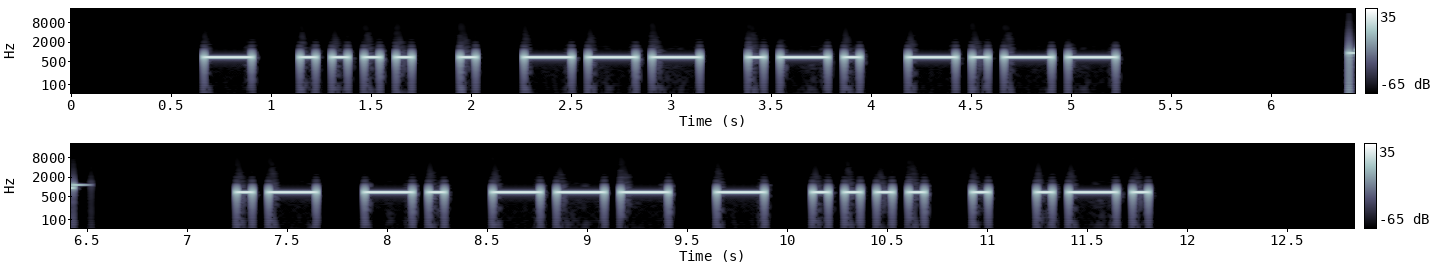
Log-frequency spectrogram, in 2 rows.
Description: Morse code, heard as a keyed tone, about 15 wpm, 700 Hz. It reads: THEORY ANOTHER
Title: Sentences from Top 600 Words - New Word Drill - 15wpm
